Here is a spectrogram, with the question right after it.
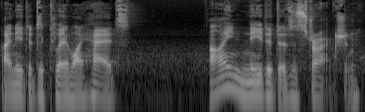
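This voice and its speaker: A man's voice: low voice, a little slow. A man reading a scripted first-person story as an audiobook narrator.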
